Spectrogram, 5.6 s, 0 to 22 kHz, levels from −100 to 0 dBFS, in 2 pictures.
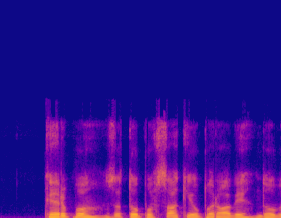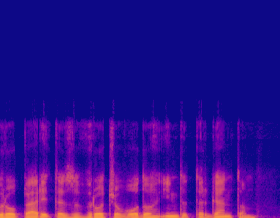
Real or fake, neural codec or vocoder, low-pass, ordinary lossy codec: fake; vocoder, 22.05 kHz, 80 mel bands, WaveNeXt; 9.9 kHz; Opus, 24 kbps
